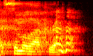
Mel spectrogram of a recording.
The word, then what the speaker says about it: simulacra: simulacra. Am I saying that right? yeah, simulacra.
